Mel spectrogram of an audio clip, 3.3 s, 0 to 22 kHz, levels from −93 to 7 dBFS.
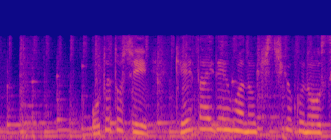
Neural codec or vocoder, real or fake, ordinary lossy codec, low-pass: codec, 16 kHz, 8 kbps, FunCodec, trained on Chinese and English, 25 frames a second; fake; none; none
